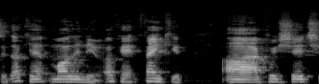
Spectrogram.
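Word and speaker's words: Molyneux: Uh, Malinu. Okay. Uh, that's how to pronounce it. Okay. Molyneu.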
